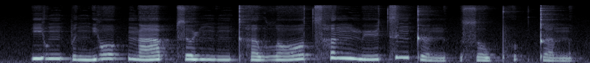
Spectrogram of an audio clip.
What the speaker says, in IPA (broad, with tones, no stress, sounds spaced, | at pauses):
j ʊ˥ ŋ p ɪ˨ ŋ j ɔː˥ k̚ ŋ aː˨˥ p̚ s ɵ˧ ɥ ŋ ɪ˨ ŋ kʰ ɐ˨ w l ɔː˨˥ t͡sʰ ɐ˥ ŋ m yː˨˧ t͡s ɪ˥ ŋ t̪ ɵ˨˩ n | s o˨˩ w pʰ ʊ˧ k̚ t̪ ɐ˨˩ n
